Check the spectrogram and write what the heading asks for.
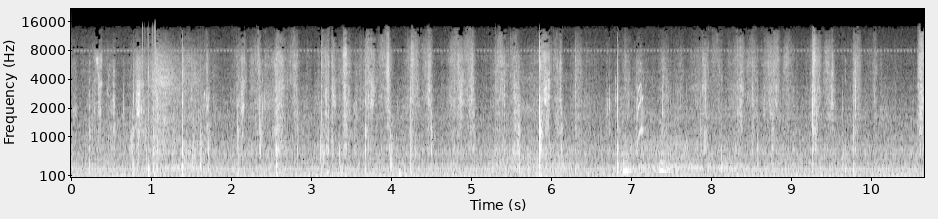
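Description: Trading cards being flipped through one at a time in the hands: faint, irregular soft clicks and slides of card against card over a low steady room hum.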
